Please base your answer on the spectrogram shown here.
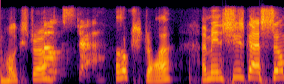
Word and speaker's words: Hoekstra: How do you pronounce his name? Hoekstra.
